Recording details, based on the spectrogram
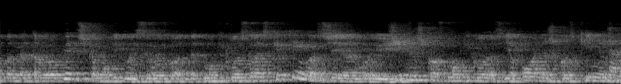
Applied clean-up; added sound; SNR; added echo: none; none; none; reverberation time 1.1 s.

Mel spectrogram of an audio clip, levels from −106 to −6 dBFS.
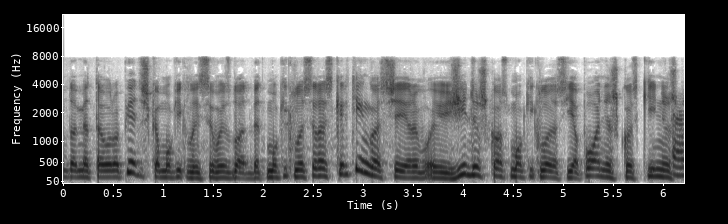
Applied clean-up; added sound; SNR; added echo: none; none; none; none.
